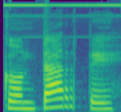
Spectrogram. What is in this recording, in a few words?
"contarte", Spanish; listening comprehension; learn spanish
